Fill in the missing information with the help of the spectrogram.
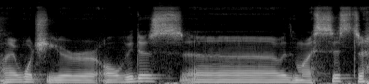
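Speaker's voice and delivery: ordinary delivery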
